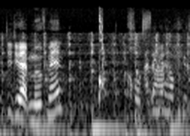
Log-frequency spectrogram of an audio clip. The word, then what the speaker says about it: Xosha: Xosha. You, like, go into African dance as you do it. Xosha. It helps get the click out.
